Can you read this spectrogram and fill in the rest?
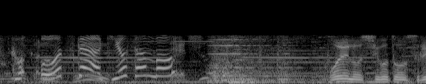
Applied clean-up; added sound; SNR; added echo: none; Sawing + Wind instrument, woodwind instrument; 16 dB; none.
